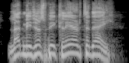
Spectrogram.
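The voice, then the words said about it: Poor attempt at Scottish accent. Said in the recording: “I can't do the accent,... I'll just insult all of Scotland.... No, that's terrible.”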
